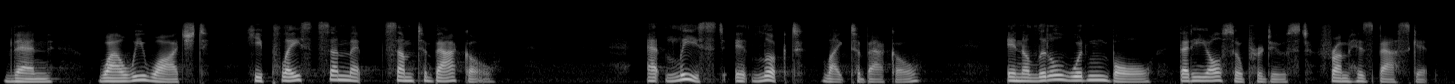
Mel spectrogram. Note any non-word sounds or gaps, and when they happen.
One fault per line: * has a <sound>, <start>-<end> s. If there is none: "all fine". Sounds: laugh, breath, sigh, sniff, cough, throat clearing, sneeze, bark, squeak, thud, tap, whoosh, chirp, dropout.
all fine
